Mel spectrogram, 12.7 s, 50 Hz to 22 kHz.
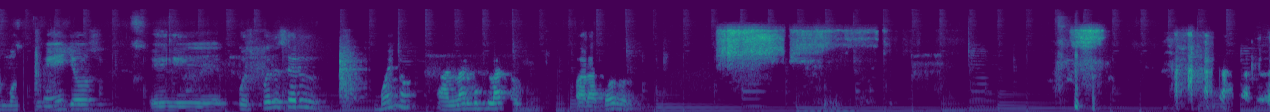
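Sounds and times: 
speech: 0.0s - 6.5s
large beer bottle opening with fizzy hisses and a pop: 7.2s - 8.8s
laughter: 10.6s - 12.6s.

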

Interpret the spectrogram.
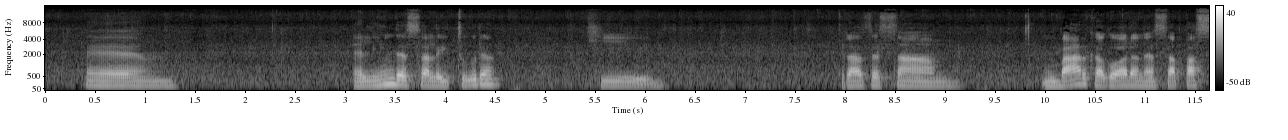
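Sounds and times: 
rain falling: 0.0s - 11.6s
speech: 0.4s - 1.4s, 3.1s - 4.6s, 5.5s - 6.3s, 8.0s - 9.2s, 10.0s - 11.6s.

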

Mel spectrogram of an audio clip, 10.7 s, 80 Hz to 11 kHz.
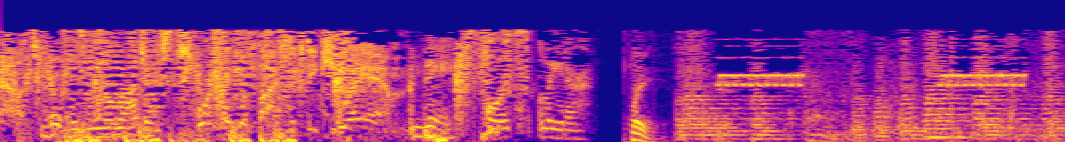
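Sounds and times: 
speech: 0.2s - 7.2s
telephone ringing with a warbling electronic tone: 7.2s - 8.0s, 9.4s - 10.3s.

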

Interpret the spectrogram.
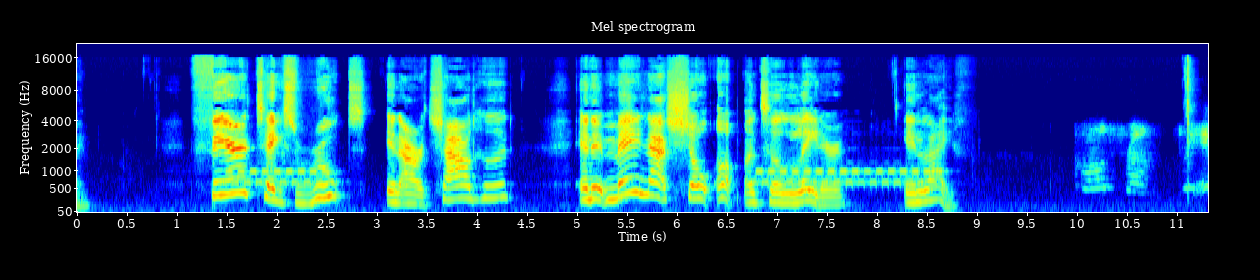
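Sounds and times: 
speech: 1.2s - 4.4s, 5.0s - 8.9s
house phone ringing in electronic bursts: 1.6s - 2.6s, 6.7s - 8.7s.

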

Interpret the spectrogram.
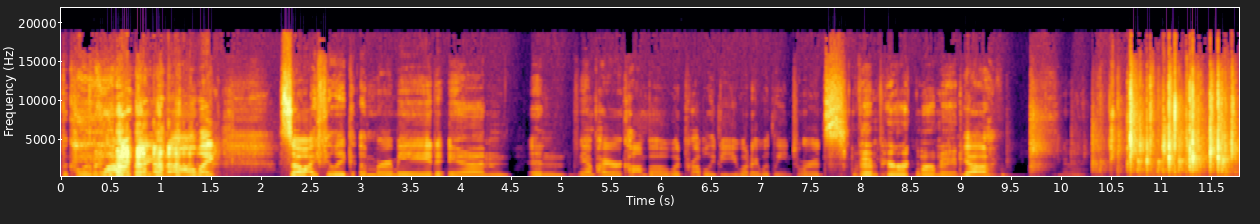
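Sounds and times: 
speech: 0.0s - 10.5s
laughter: 0.1s - 1.6s
quick burst of hand claps: 9.7s - 11.7s.

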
